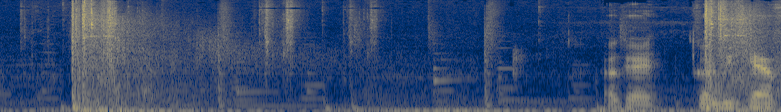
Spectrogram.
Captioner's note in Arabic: نيران المدافع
